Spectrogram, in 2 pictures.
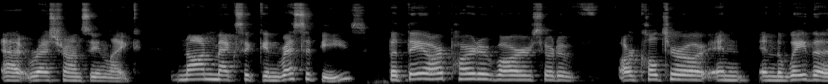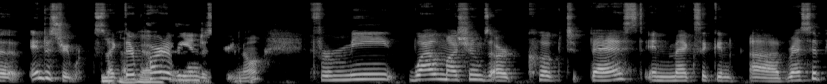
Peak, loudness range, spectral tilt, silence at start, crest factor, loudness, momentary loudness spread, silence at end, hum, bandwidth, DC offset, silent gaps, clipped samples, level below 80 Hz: -10 dBFS; 2 LU; -3.5 dB/octave; 0 s; 16 dB; -25 LUFS; 9 LU; 0 s; none; 19 kHz; under 0.1%; none; under 0.1%; -62 dBFS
